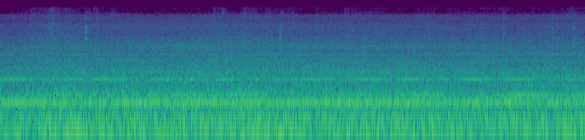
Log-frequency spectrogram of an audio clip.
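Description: Semi-truck cab at highway cruising speed: a steady diesel engine drone and low road rumble, with a few unchanging hums held over it.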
